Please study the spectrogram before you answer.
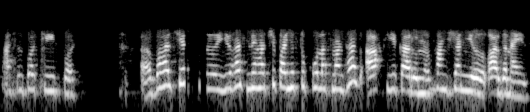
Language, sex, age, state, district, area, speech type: Kashmiri, female, 18-30, Jammu and Kashmir, Pulwama, urban, conversation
